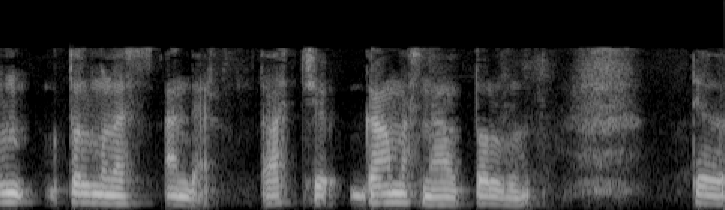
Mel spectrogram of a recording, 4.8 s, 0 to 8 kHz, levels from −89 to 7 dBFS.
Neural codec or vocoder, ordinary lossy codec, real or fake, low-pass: none; AAC, 16 kbps; real; 7.2 kHz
